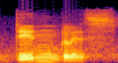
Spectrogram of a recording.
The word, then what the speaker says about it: Dinglis: Is it Dingles rhymes with shingles, or is it, as you've said, rightly so, I believe, Dinglis?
